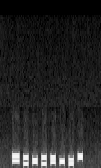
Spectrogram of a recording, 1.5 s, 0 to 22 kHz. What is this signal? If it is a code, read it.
Multi-frequency trunk signalling (R1, as on North American trunks), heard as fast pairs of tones, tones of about 70 ms. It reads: KP 757834 ST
